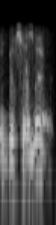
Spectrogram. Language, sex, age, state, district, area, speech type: Sindhi, male, 60+, Delhi, South Delhi, urban, conversation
